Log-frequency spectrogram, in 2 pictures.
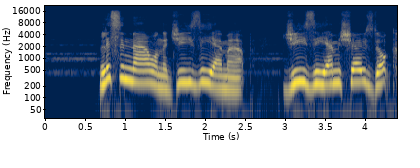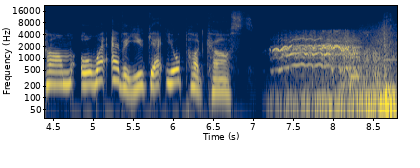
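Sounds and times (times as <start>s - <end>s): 
speech: 0.7s - 7.0s, 8.1s - 8.7s
horse whinnying: 7.2s - 8.6s.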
